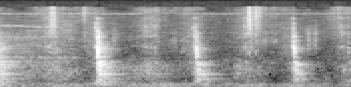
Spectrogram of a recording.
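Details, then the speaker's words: Sharp dry clicks about twice a second as the worn, loose front lower sway bar link ball joint near the wheel is rocked; the link knocks and needs replacing. "Как видно вот он люфтит при разбитии вот этого стабилизатора возле колеса слышен стук его нужно сейчас менять"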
